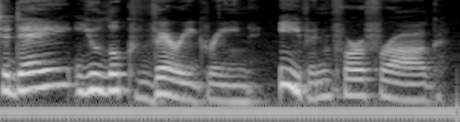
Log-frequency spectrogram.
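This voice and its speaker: Over noticeable background noise, the speaker uses a put-on character voice at a fairly slow pace. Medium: read story.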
